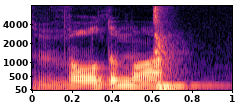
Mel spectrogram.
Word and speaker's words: Voldemort: And actually, the- that's not how you pronounce it. – Enlighten me. It's Voldemort. You don't pronounce the T.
